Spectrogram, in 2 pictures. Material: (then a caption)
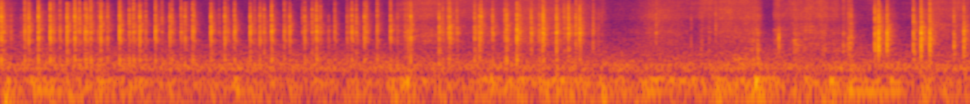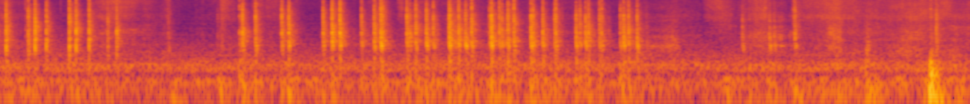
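Paper. Long glitter nails tap rapidly on the glossy cover of a pink spiral notebook printed with two puppies. The dense, crisp clicks run nearly nonstop over a steady low hum, with one sharper, louder tap near the end.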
